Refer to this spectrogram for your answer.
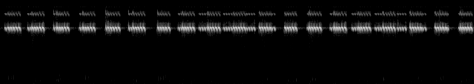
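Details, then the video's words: Two crickets producing rapid high-pitched chirps, each a short buzzy pulse, repeated about four times a second in a steady pattern against silence. "Two Crickets Chirp Sounds for Two Hours Right on Your Ears"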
